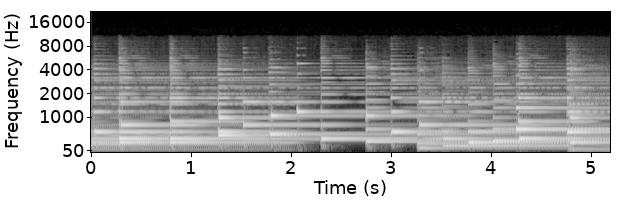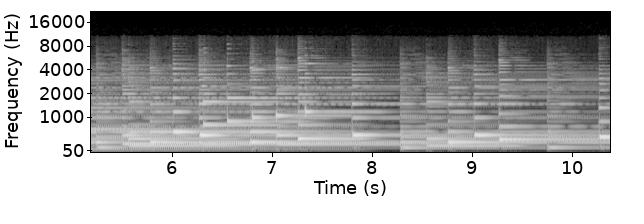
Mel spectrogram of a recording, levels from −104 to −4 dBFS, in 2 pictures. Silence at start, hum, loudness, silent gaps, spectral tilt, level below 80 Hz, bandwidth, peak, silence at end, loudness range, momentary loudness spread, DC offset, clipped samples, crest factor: 0 s; none; -20 LUFS; none; -5.5 dB/octave; -68 dBFS; 10.5 kHz; -2 dBFS; 0 s; 2 LU; 8 LU; under 0.1%; under 0.1%; 18 dB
